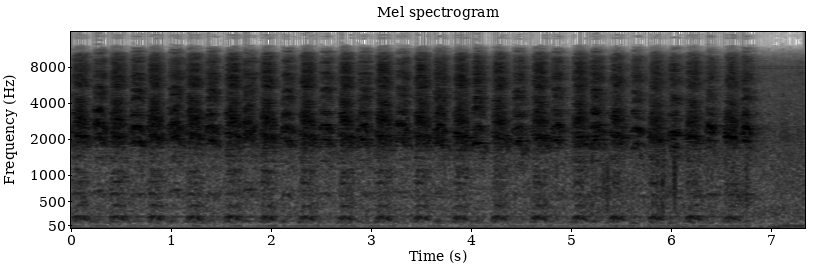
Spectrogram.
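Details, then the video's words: Loud screaming of Tasmanian native hens close by under a bridge at a Gunns Plains wildlife park, Tasmania, Australia, recorded at astronomical twilight on 12 October 2012; a fast train of harsh, grating pulses runs for almost seven seconds, then stops abruptly. "Tasmanian Native Hens Screaming"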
